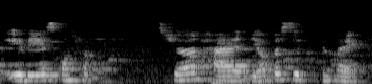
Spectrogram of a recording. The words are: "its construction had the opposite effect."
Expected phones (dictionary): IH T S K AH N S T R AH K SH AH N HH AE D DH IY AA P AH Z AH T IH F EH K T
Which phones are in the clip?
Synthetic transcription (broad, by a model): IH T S K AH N T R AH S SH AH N HH AE D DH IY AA P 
